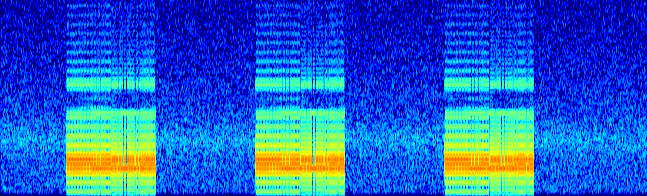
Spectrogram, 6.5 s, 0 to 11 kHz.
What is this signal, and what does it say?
Emergency Alert System (SAME) tones (header bursts), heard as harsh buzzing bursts, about 520.83 baud.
